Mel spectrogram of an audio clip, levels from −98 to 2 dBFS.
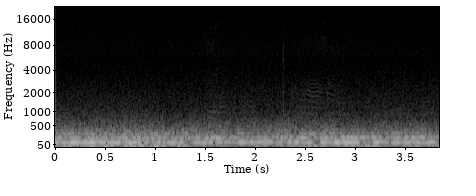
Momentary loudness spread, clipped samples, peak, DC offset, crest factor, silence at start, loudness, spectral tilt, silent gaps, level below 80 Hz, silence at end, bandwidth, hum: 4 LU; under 0.1%; -26 dBFS; under 0.1%; 12 dB; 0 s; -40 LUFS; -11 dB/octave; none; -52 dBFS; 0 s; 2.2 kHz; none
